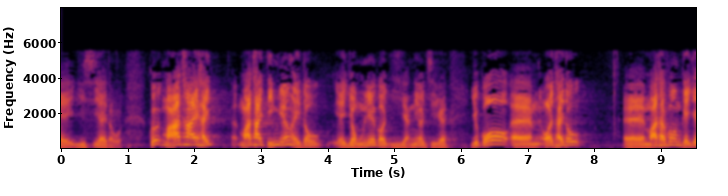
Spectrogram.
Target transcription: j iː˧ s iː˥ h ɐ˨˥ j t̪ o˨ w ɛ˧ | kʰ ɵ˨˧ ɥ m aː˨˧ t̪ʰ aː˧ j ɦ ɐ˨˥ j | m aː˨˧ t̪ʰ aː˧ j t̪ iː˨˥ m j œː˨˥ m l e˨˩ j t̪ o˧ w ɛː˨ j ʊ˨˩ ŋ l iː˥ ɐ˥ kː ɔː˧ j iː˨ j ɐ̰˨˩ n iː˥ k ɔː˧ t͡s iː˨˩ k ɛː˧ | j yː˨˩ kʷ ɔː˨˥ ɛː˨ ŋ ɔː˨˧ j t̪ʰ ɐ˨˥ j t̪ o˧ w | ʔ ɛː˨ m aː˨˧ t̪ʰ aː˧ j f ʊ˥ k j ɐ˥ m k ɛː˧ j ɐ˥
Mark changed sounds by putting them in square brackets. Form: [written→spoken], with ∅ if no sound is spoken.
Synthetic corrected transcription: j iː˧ s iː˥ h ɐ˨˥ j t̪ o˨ w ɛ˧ | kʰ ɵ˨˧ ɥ m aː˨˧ t̪ʰ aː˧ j ɦ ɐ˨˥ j | m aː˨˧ t̪ʰ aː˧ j t̪ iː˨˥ m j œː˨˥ [m→ŋ] l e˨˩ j t̪ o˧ w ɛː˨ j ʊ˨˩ ŋ l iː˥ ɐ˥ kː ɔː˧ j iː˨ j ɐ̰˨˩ n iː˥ k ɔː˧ t͡s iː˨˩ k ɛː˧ | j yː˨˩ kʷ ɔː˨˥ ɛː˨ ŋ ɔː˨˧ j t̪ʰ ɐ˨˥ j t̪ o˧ w | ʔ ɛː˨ m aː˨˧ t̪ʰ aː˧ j f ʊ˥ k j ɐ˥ m k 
